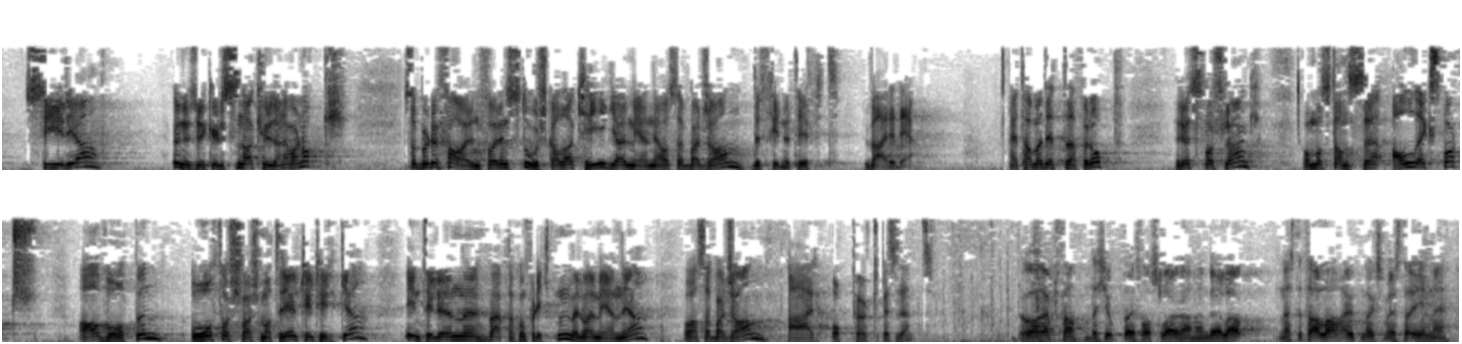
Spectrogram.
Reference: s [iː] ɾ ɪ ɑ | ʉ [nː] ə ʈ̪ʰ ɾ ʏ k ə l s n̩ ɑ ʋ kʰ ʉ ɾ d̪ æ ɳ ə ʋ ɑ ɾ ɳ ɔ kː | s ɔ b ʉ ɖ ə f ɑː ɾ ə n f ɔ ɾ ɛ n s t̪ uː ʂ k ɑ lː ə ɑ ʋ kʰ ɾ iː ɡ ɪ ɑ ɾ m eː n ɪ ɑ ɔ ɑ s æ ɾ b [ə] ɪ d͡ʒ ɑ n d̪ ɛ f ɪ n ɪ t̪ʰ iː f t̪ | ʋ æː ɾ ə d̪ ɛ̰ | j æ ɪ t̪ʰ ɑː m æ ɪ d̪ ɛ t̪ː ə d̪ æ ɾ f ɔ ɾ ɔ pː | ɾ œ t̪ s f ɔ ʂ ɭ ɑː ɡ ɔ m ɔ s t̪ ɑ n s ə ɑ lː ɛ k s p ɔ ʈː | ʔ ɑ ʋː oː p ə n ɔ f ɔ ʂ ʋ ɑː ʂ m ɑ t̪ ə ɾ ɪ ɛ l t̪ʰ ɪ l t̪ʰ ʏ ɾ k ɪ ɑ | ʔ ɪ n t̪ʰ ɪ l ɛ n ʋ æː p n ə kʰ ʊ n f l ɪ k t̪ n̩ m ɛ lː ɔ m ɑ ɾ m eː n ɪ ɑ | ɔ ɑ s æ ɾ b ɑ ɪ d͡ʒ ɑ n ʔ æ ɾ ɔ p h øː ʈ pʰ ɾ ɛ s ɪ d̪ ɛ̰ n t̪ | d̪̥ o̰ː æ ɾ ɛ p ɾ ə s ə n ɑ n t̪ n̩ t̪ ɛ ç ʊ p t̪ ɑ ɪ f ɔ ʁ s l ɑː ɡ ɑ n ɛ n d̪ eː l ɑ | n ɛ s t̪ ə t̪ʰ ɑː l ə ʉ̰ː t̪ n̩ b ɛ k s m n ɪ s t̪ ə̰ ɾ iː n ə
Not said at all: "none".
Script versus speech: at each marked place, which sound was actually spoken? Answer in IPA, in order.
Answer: yː, nː, ɑ

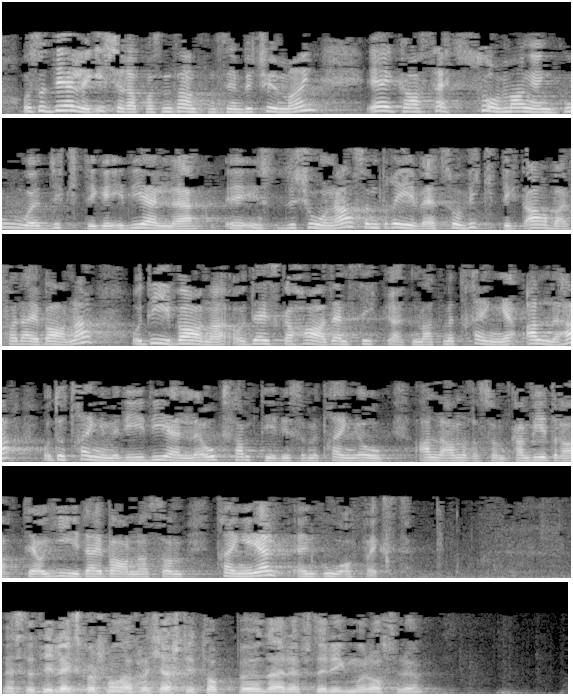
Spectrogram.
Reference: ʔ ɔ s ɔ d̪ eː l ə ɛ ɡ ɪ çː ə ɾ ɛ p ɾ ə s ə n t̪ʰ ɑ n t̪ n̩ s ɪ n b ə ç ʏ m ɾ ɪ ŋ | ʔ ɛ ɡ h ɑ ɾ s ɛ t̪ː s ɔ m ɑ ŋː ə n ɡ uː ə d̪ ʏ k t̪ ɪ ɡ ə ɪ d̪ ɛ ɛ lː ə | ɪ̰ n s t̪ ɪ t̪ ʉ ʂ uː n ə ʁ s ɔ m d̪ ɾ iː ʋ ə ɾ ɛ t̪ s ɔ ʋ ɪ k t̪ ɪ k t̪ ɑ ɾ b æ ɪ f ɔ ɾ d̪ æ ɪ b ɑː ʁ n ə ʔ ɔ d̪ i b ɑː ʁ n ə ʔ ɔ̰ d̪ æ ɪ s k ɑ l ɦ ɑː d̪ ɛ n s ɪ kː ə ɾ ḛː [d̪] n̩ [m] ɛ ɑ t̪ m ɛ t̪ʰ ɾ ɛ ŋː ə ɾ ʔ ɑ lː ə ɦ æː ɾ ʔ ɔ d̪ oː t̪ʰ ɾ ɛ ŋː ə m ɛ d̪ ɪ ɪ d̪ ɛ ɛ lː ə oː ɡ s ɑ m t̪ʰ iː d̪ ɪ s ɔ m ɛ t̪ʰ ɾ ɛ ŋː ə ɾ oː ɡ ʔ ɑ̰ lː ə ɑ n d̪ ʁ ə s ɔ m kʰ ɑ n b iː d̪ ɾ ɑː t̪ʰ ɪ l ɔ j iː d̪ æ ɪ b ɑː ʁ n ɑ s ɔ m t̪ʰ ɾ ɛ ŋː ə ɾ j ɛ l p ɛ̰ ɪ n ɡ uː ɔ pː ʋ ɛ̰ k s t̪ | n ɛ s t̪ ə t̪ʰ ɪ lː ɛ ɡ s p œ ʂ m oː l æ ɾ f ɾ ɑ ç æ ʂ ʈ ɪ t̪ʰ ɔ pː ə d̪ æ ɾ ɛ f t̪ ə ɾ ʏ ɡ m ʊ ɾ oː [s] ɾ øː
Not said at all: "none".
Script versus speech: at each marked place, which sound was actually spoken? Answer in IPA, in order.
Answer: t̪, m, s

